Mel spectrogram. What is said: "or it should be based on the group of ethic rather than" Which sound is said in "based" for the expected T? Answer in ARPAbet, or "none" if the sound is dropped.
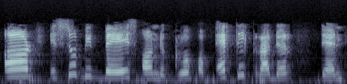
T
